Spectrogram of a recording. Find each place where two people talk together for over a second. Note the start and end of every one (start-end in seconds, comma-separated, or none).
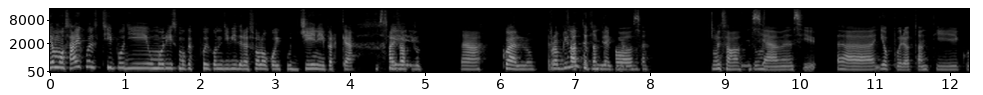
6.6-7.9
